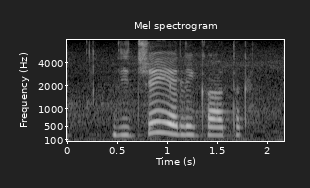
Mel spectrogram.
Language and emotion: Russian, neutral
